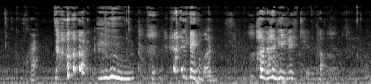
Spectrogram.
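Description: A young girl laughs and talks excitedly close by.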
